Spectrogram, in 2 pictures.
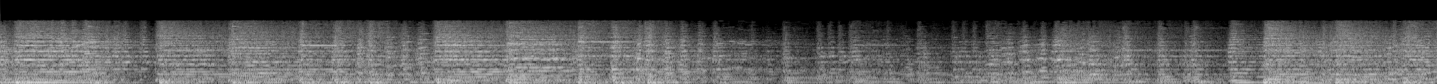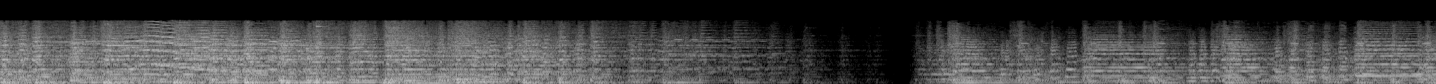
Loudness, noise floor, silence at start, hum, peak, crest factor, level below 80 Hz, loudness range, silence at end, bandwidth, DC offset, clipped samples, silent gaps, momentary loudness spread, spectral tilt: -18 LUFS; -60 dBFS; 0 s; none; 0 dBFS; 20 dB; -32 dBFS; 12 LU; 0 s; 8.4 kHz; under 0.1%; under 0.1%; none; 13 LU; -4 dB/octave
